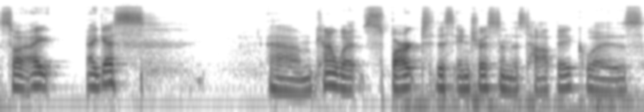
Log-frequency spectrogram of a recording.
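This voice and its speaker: The speaker talks at a fairly slow pace with a Utah accent. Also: man. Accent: Utah American English. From Utah, Orem. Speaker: engineering student. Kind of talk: casual chat. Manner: halting.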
